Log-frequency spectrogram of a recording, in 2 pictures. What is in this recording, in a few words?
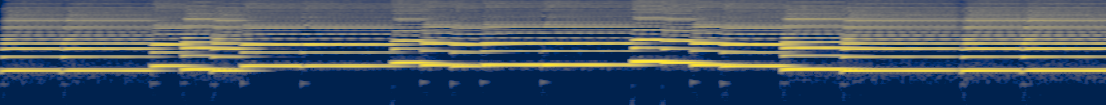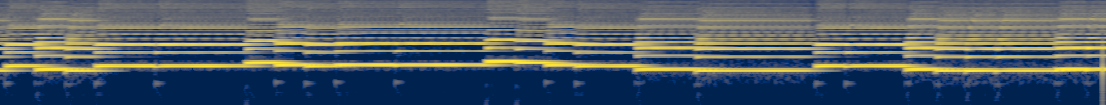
hava nagila, accordion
